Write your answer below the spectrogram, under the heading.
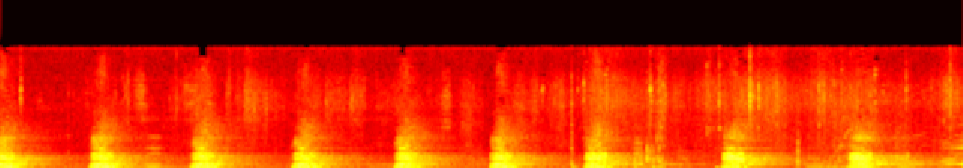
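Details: Bayuma, a Giant Schnauzer, barks eight times in an even rhythm, one sharp, full-throated bark about every seven-tenths of a second. Background is quiet between barks.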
